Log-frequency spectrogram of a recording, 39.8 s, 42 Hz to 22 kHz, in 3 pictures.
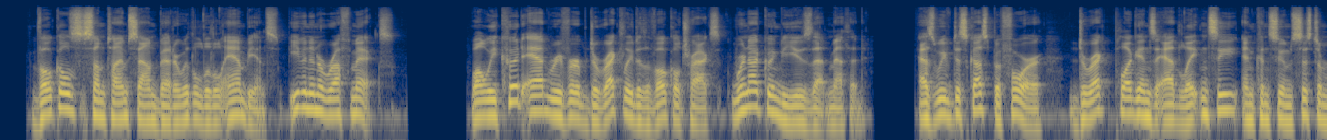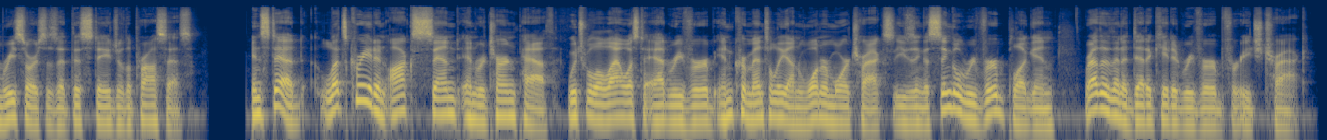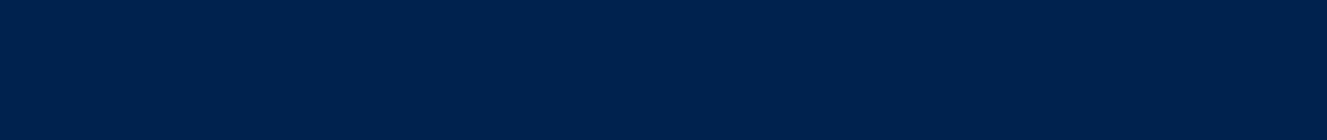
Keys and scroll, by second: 0.1 super+=, 1.6 space, 2.6 space, 3.3 space.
